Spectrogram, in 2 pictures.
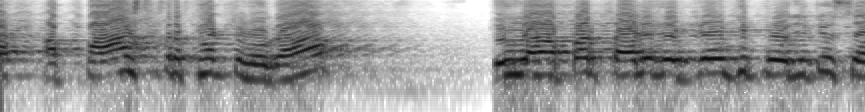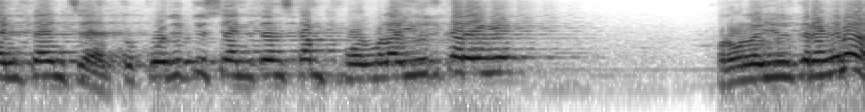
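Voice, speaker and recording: High-voiced man teaching in an echoey hall. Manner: asks students questions and answers them himself; spells out English words letter by letter. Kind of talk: classroom grammar lesson. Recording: echoey room with long reverb.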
